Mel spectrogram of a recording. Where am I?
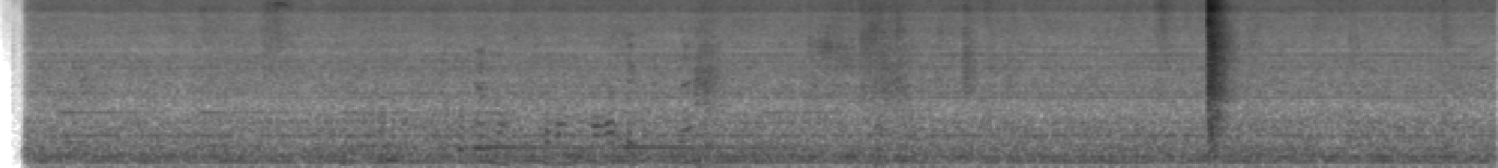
in a cafe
